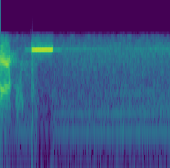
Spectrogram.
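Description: A single short, steady, high beep about half a second in: a Quindar tone on the Apollo air-to-ground radio loop, the signal tone sent when the mission radio link is keyed. It is followed by faint steady radio hiss and low hum.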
